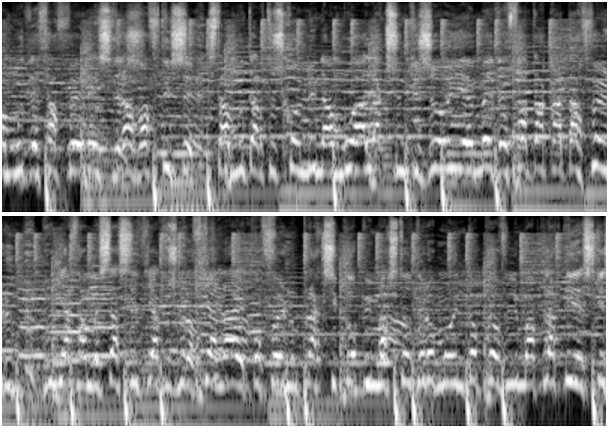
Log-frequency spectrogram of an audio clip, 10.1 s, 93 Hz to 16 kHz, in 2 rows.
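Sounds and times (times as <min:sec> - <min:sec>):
man rapping over a beat: 0:00.0 - 0:10.0
steady bass line: 0:00.4 - 0:09.4
drum hits: 0:01.3 - 0:02.0, 0:02.8 - 0:04.4.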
